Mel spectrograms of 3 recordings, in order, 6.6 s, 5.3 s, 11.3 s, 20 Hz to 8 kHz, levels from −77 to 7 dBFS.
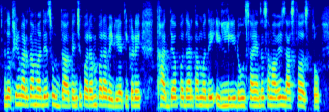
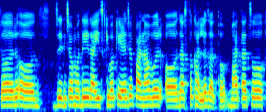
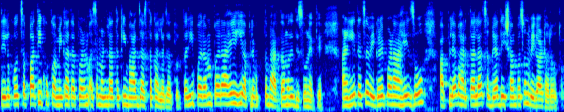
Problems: background sounds at intervals, background conversations at intervals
